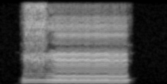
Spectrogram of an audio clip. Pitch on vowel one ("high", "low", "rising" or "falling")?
low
